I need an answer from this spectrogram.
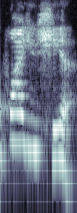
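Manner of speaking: high-pitched question falling away at "here"; changed tone. Shown as a demonstration. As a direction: start "Why" high and fall through to "here". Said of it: "When you change your tone".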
